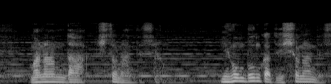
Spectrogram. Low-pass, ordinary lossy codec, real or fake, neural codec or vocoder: 7.2 kHz; none; real; none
